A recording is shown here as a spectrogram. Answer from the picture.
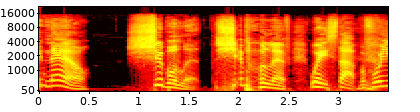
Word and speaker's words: Shibboleth: And he said Shibboleth. And he said Sibboleth. He didn't say the H.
